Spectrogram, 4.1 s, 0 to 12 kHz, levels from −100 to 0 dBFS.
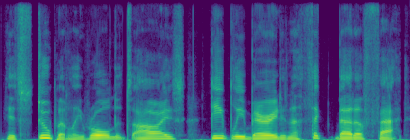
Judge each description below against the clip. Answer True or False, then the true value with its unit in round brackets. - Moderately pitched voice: True (145 Hz)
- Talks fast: False (190 wpm)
